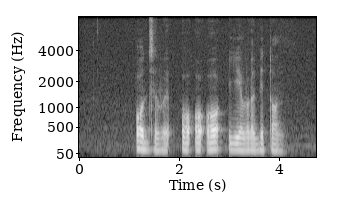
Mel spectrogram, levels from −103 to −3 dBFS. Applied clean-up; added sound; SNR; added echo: none; none; none; none.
